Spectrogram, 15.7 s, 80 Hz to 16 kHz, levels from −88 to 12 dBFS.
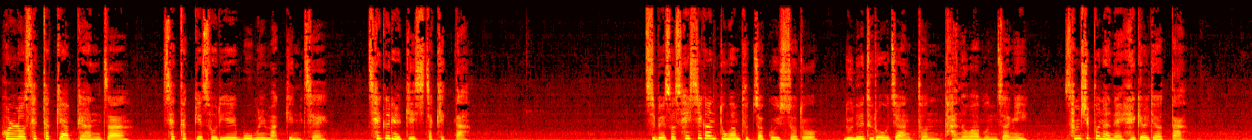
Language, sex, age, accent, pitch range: Korean, female, 20-39, native, 160-225 Hz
